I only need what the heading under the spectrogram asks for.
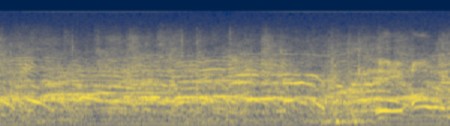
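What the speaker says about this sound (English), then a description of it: "The always spiritual Evander Holyfield hearing it from the crowd." A dense boxing arena crowd roars and jeers continuously as heavyweight Evander Holyfield walks to the ring for his first fight with John Ruiz, loud and unbroken, with voices calling out through the din.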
